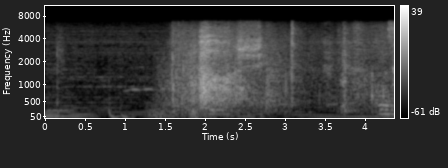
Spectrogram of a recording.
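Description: A sudden, really loud noise about a second and a half in, lasting about a second, with a short click after it.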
